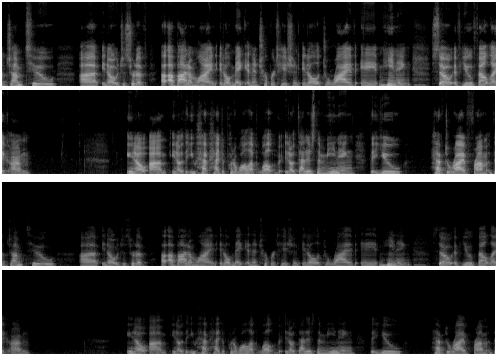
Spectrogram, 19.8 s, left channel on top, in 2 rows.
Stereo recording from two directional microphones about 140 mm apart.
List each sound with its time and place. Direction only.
0.1 s speech: 20° left (ahead or behind)
12.4 s speech: 20° left (ahead or behind)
